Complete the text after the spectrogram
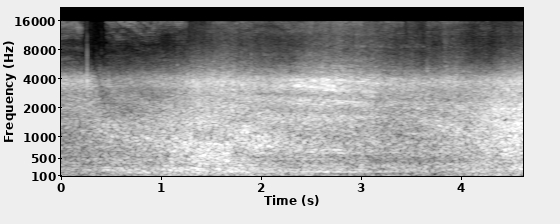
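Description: A spray can hisses in long bursts.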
